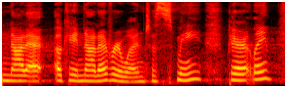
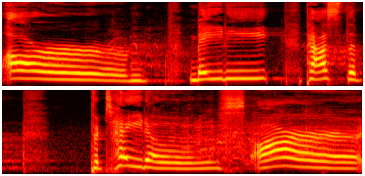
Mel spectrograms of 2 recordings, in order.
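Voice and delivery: pirate voice; much slower than usual. Pretend. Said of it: "National Talk Like a Pirate Day".

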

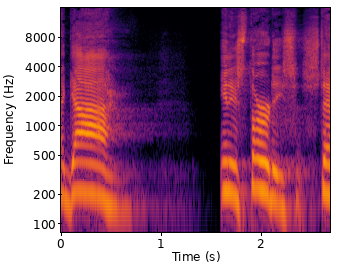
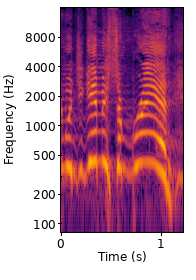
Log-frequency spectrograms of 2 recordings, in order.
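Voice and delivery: raised-pitch, loud request for bread; pleading friend; 10 semitones higher, 5 dB louder than usual. Retold or imitated. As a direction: call up to a friend's window. Acting out friend begging bread.

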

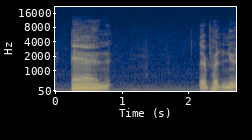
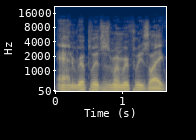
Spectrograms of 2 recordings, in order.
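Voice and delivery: normal talking voice

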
